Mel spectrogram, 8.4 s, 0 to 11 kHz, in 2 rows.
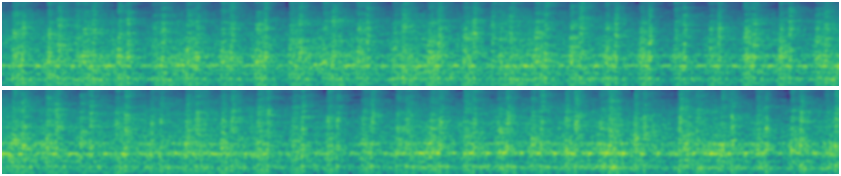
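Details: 1975 Harley-Davidson XLH Ironhead Sportster after repairs and new intake gaskets: steady, loping twin beat at idle, firing evenly with no knocks or clatter; normal healthy idle.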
